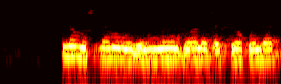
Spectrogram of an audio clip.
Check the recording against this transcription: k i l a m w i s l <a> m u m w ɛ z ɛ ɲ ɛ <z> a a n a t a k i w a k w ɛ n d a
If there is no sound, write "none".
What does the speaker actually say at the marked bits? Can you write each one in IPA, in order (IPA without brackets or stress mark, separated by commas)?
a, z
